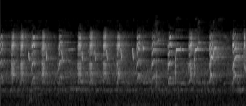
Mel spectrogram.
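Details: Fantail lure calls: bright chirps in small quick clusters, repeated about twice a second, with high sharp accents.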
